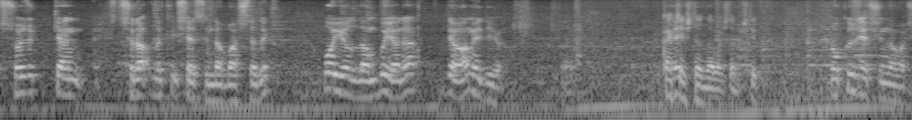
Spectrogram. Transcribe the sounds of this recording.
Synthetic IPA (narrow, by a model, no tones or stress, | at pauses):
t͡ʃʰo̞d͡ʒukcːænt͡ʃʰɯɾaklˠɯkit͡ʃeɾsind̪ɛbaʃlˠad̪ɯk | ojɯlˠd̪anbujana | d̪e̞vame̞d̪ijo̞ | ɛ̰vɛt̪kʰat͡ʃjaʃɯlˠaɾɯnd̪abaʃlˠamɯʃt̪ʰɯkd̪̥o̞kʰuzjaʃɯnd̪aba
